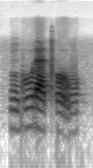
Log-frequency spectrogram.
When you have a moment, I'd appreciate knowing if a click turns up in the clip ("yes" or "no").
no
